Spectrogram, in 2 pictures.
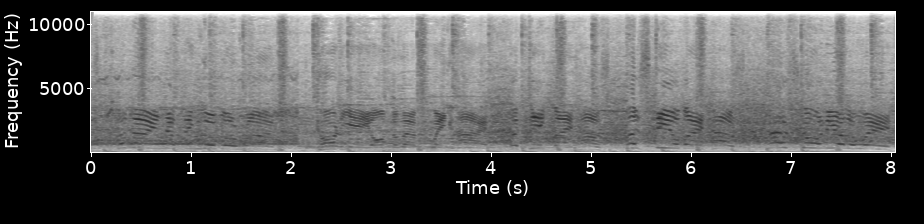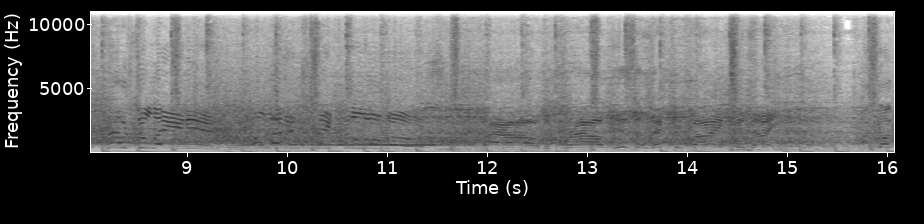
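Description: Basketball arena game sound: a loud crowd cheering, with sneakers squeaking on the hardwood court and the ball bouncing.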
